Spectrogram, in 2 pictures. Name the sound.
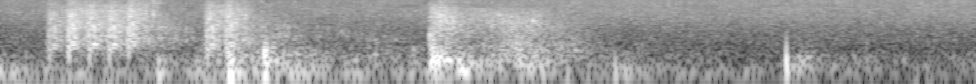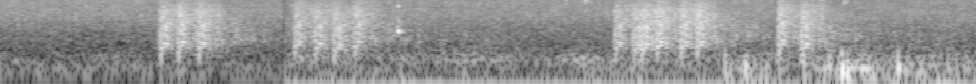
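machine gun fire in a military firefight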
